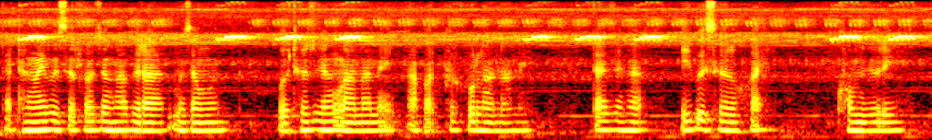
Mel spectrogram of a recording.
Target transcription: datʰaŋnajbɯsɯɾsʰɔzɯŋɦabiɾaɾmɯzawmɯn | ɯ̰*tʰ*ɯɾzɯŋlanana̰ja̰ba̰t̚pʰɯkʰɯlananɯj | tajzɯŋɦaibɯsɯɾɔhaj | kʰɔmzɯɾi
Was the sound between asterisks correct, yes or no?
yes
